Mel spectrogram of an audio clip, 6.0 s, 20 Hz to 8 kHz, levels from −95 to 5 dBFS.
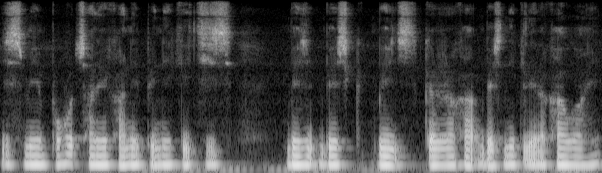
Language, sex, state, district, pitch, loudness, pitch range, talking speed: Hindi, male, Arunachal Pradesh, Papum Pare, 110 Hz, -15 LUFS, 110-115 Hz, 140 wpm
